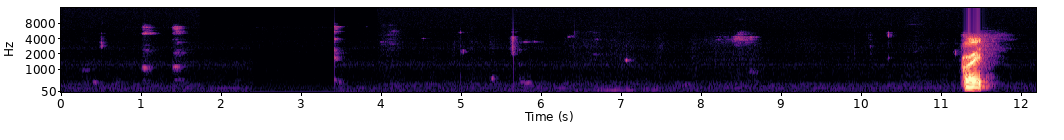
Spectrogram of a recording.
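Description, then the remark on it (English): Faint, scattered computer keyboard taps click irregularly through long stretches of near silence, a few isolated keystrokes rather than steady typing, before a sudden loud burst right at the end. “excuse the typing.”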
